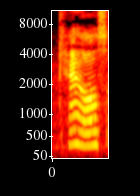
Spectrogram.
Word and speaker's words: chaos: prove them wrong, to show how chows and chaos are pronounced differently. How they're pronounced different when pronouncing them in groups. Now, chaos is not in a group, so he already has the S at the end.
